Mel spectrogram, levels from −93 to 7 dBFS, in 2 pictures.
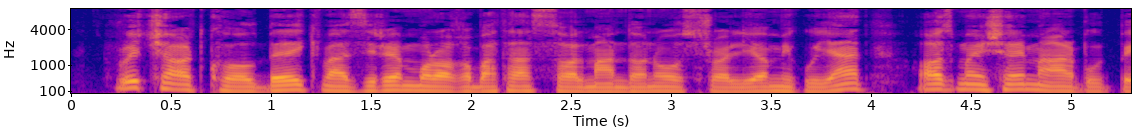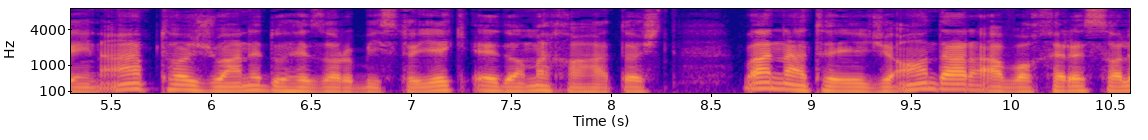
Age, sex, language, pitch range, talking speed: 40-59, male, Persian, 100-130 Hz, 135 wpm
